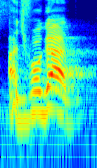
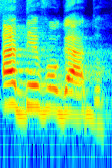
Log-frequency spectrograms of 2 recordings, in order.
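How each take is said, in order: First: Only a faint vowel links d and v. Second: A full vowel is heard between d and v. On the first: The speaker calls it right. "Nós dizemos" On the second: The speaker calls it wrong. "ninguém diz"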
